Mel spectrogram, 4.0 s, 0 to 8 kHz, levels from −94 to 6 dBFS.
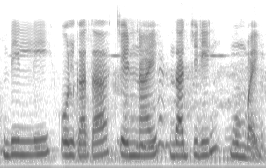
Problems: none marked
